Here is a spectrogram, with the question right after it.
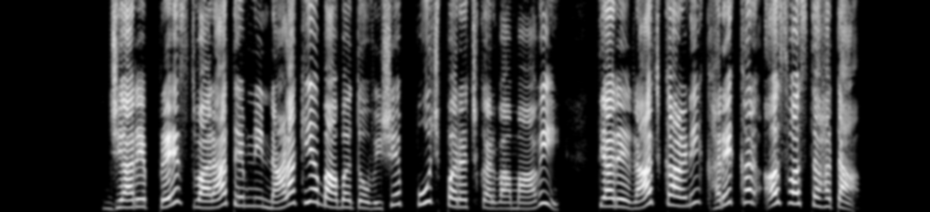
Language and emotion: Gujarati, angry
